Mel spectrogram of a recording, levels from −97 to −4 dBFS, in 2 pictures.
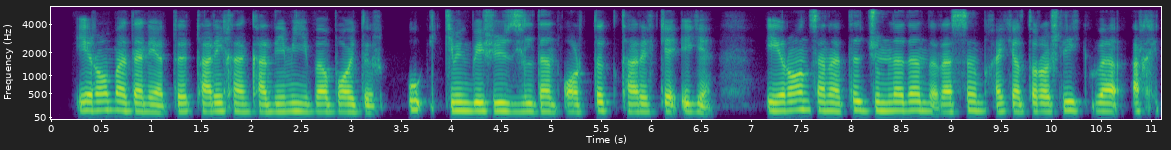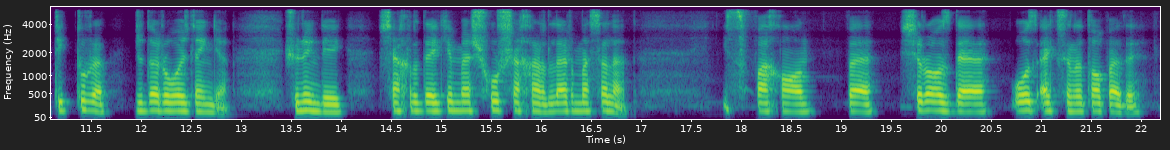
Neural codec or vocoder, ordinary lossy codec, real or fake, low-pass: none; none; real; 5.4 kHz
